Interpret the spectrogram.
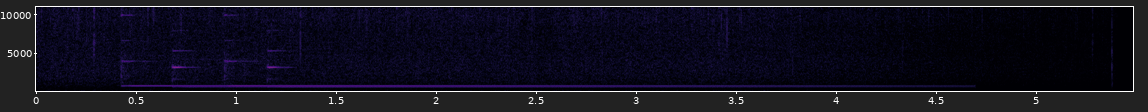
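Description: Electronic two-tone doorbell chime: a higher note then a slightly lower one a quarter second later, both ringing on and fading slowly for about four seconds before cutting off. A faint steady hiss sits underneath.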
